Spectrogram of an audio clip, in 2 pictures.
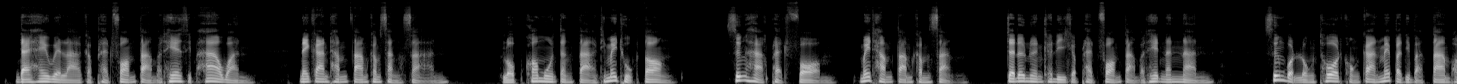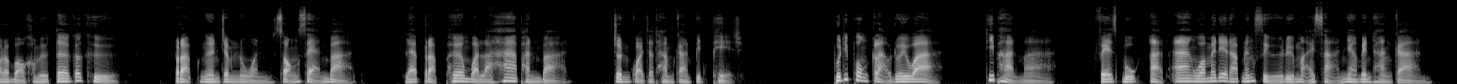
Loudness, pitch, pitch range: -21 LUFS, 110 Hz, 100-130 Hz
